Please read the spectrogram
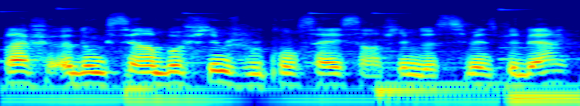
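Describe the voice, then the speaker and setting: A man's voice: mid-range voice, fairly even intonation, fast, a little mellow, soft background music. Chatty young French man vlogging. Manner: chatty, rambling with frequent "euh". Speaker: YouTube host. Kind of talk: casual vlog talk to viewers.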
